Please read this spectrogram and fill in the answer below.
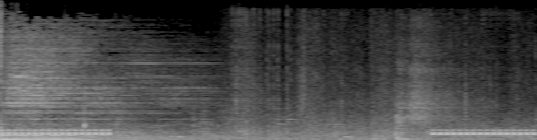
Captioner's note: phone ringing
